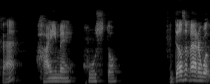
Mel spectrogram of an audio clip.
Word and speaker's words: Jaime: A Spaniard pronouncing this letter will say Jaime, justo, dibujar. It's a very rough, throaty noise.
